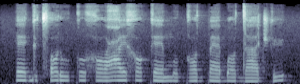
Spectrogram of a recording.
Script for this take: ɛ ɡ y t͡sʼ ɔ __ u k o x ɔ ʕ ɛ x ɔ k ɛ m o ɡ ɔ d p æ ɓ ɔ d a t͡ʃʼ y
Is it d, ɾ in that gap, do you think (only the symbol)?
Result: ɾ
